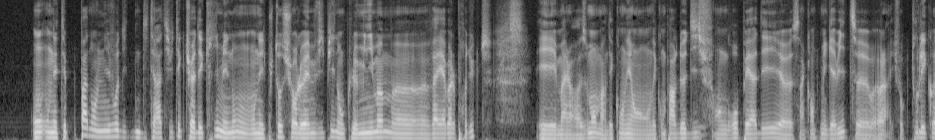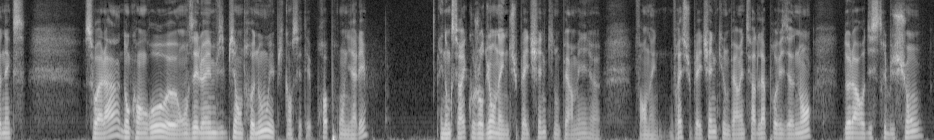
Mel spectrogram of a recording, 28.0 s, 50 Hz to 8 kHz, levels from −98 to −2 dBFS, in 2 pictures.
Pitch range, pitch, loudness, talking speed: 95-110 Hz, 100 Hz, -22 LUFS, 220 wpm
